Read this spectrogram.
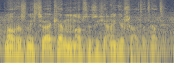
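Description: An actor in a 1980s German radio play playing a steady, resolute spaceship commander with a sober, authoritative manner. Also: male voice, lowish voice, rapid-fire, faint music behind. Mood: composed.

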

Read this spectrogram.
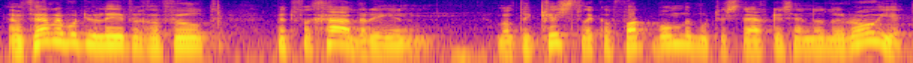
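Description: Blunt, avuncular older gentleman. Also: fairly high pitch, sing-song, a little fast. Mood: reproachful. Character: older provincial gentleman, genial but blunt, worried father. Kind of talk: 1970s Dutch television drama acting.

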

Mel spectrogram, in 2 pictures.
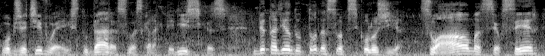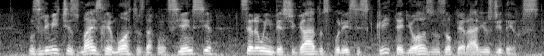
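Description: An actor playing a caring, serene spirit official in a Brazilian radio drama, explaining things formally and deliberately. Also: male voice, mid-range voice, very animated, a little mellow, a little hiss or hum, natural voice. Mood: instructive. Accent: Brazilian Portuguese.

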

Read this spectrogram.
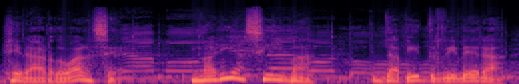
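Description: A man's voice: mid-range voice, sing-song, measured pace, music in the background. A man reading scripted credits as the announcer of a radio drama. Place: recording studio.

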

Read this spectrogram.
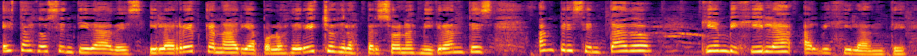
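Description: A woman's voice: mid-range voice, lively intonation, a little slow, dark tone, husky, soft background music. A woman radio host reading a prepared introduction and asking interview questions. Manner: reads a prepared script, then asks questions. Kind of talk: scripted news-style introduction.

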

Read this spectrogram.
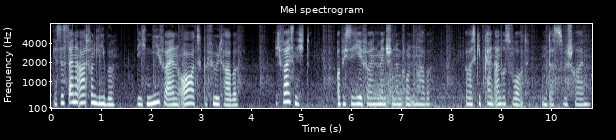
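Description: A woman's voice: mid-range voice, fairly even intonation, normal speed, a little hiss or hum, natural voice. An actress playing a tender woman searching for words in a poetic radio drama monologue.

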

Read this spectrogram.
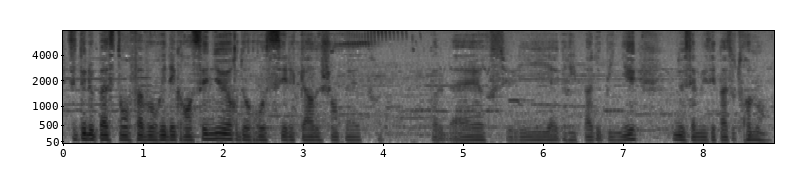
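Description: An actor playing an earnest, self-dramatizing gentleman lover in a French audio drama, speaking in a formal, literary way. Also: lowish voice, steady tone, a little slow, faint music behind. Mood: self-justifying.

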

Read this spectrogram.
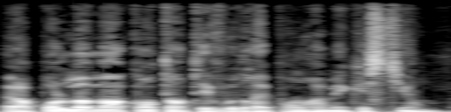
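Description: An actor playing a stern, impatient examining magistrate in a 1960s radio play, curt and condescending. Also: male voice, fairly low pitch, racing, slightly rough. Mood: stern, dismissive. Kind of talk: 1960s radio drama acting.

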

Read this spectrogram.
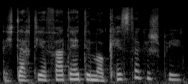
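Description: An actress playing a gentle, secretive aunt in a 1950s German radio play, speaking in a soft, hushed voice. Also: female voice, medium pitch, fast talker, close to an everyday voice. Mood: gently curious. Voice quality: hushed, breathy. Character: gentle, secretive aunt by marriage, softly spoken woman.

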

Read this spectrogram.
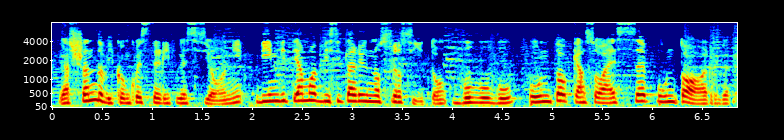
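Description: A man with a dark, very mellow tone reads scripted radio narration. His pitch sits a little high, his delivery is measured and expository, and soft music plays behind him. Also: animated. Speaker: radio presenter of a history feature.

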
